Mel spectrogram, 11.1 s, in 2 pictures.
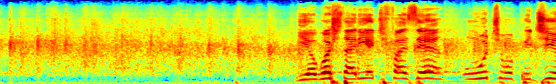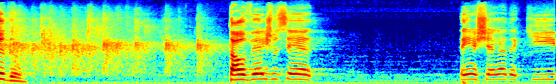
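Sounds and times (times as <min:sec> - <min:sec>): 
audience applauding: 0:00.0 - 0:07.9
speech: 0:03.0 - 0:05.9, 0:07.9 - 0:08.8, 0:10.2 - 0:11.1.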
